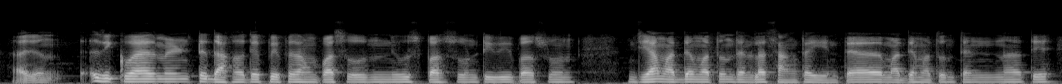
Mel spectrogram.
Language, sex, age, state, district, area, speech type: Marathi, male, 18-30, Maharashtra, Nagpur, urban, spontaneous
